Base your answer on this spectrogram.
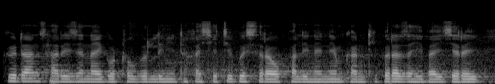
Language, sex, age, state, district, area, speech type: Bodo, male, 30-45, Assam, Chirang, urban, spontaneous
